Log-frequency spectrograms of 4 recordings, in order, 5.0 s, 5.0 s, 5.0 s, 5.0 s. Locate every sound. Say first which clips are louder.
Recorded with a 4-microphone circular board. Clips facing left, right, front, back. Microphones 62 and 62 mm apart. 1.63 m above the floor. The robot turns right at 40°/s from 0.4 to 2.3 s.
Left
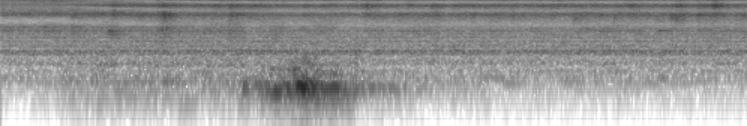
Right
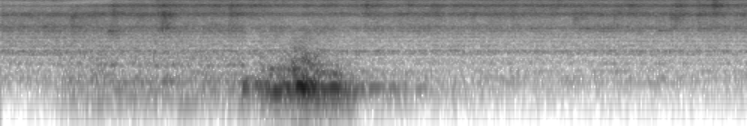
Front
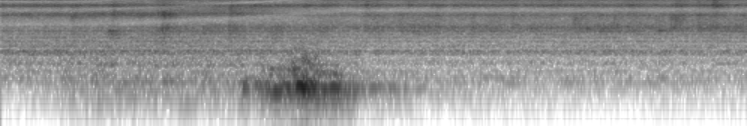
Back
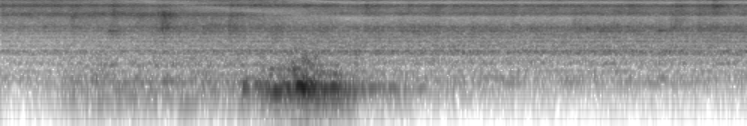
0.0 s running water: left 1 dB, front 3 dB; 30° left, 1.4 m; by 5.0 s 105° left, 1.4 m
1.6 s a whoosh: right 5 dB, even; 75° right, 0.5 m; by 2.4 s 50° right, 0.5 m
